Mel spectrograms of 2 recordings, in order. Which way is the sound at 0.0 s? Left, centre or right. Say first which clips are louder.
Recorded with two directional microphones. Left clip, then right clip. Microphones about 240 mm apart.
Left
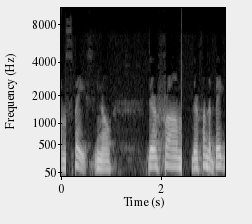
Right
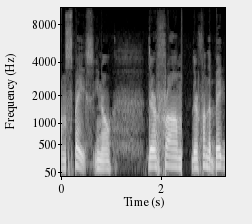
Right 13 dB; right.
